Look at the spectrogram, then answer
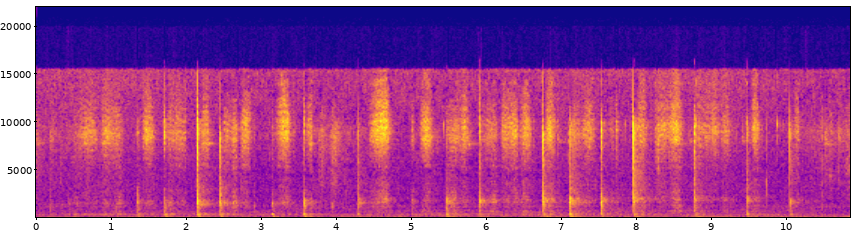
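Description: Handwriting an answer on paper: a nearby pen makes soft, irregular scratches and ticking taps in quick bursts, steady and quiet throughout.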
